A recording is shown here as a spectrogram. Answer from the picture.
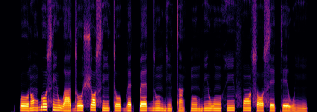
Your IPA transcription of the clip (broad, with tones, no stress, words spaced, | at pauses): k͡po˨ɾɔ̃˧ɡ͡bo˦sĩ˧ wa˨ do˧ʃɔ˦sĩ˧ to˧bɛ˧k͡pɛ˦ dũ˧ ɡĩ˨ tã˨k͡pũ˧bĩ˦ wũ˧hĩ˦fɔ̃˦sɔ˧ se˦ke˧wĩ˨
